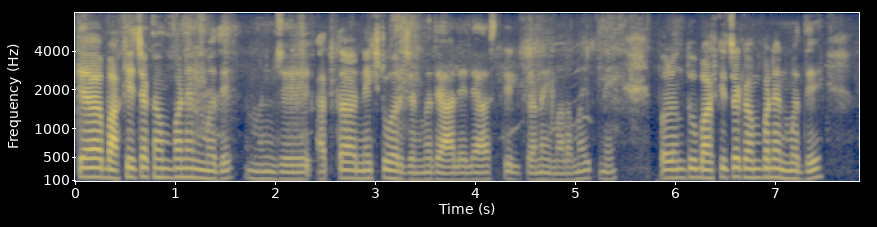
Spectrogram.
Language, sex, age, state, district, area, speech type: Marathi, male, 18-30, Maharashtra, Nashik, urban, spontaneous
